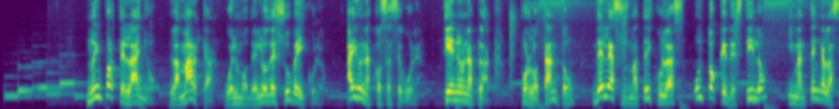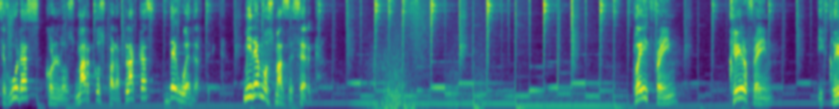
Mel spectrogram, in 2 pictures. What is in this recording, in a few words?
Spanish; Clear Cover Clear Plate Plate frame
